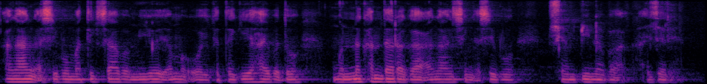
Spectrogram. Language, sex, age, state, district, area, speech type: Manipuri, male, 30-45, Manipur, Thoubal, rural, spontaneous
